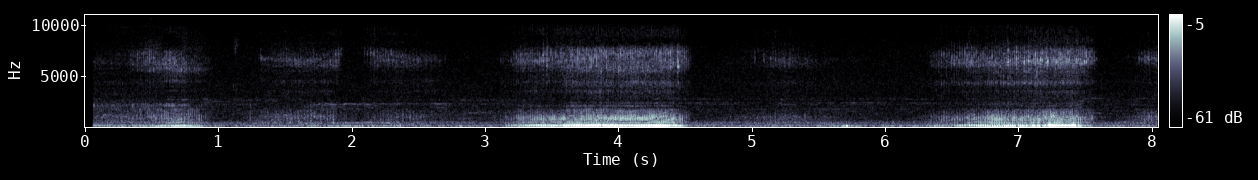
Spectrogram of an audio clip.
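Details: Adult female snoring, though she claims her snoring isn't loud: rough, rattling snores rising and falling with breathing, about three breaths in eight seconds, softer breaths between.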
